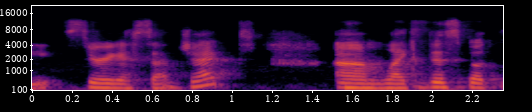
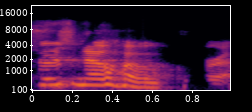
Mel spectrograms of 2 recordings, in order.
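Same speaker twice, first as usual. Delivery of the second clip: loud high mock-despairing voice. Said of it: "And I was like".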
